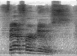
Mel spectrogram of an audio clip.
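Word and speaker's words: Pfeffernüsse: Pfeffernusse. You pronounce it like you do Pfeffer.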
